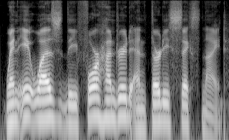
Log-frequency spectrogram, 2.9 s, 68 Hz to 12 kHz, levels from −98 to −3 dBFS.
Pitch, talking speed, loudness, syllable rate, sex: 130 Hz, 210 wpm, -18 LUFS, 4.4 syllables/s, male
